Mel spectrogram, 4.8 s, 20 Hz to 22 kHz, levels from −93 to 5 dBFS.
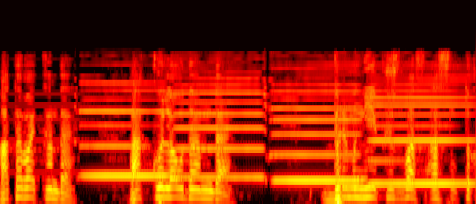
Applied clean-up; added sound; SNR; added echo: classical method spectral subtraction.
